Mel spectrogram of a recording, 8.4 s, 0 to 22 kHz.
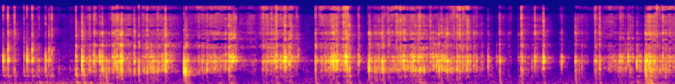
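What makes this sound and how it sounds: Long dark-painted nails scratch and tap along the carved floral openwork lid and edges of a small, hollow, whitewashed wooden box held in the hand. The result is quiet, dry, bright scraping in uneven bursts, with short clicky taps centred around 1.1 kHz that die away almost instantly and no low end at all.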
